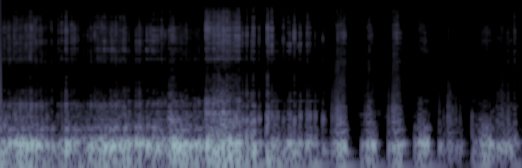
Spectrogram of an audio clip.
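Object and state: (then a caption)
Metal mesh microphone grille being scratched. Both hands scratch the sides of a Blue Yeti microphone's hollow metal mesh grille with their nails. The result is a deep, muffled, rumbling scrape that sits almost entirely in the low end. It runs continuously at first, then breaks into quick, uneven bursts of scratching toward the end.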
